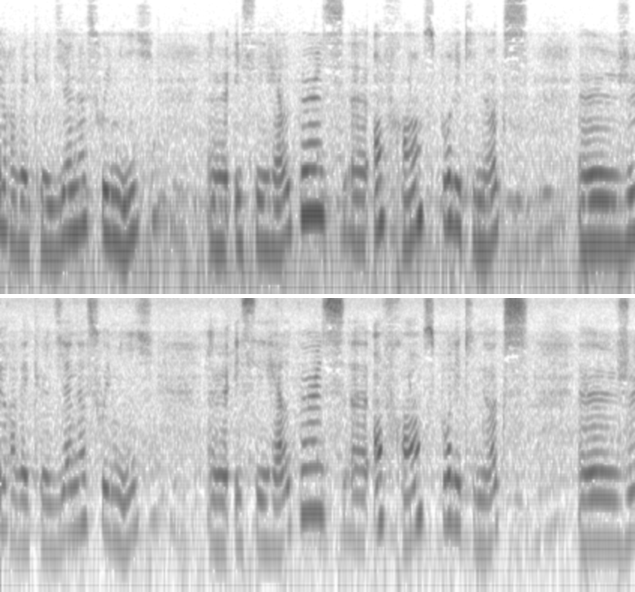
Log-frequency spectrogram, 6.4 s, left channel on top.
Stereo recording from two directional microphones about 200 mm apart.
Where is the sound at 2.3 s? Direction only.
10° right (ahead or behind).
